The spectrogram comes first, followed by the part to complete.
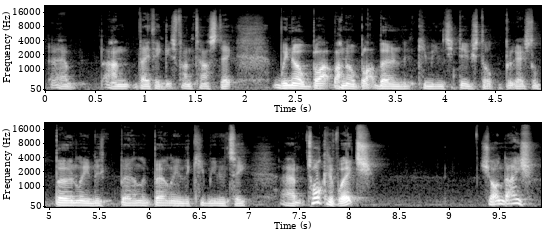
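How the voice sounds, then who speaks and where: A man hosting a casual chat, talking haltingly with many restarts and repeated words. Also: fairly low pitch, a little mellow, breathy edge.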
